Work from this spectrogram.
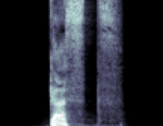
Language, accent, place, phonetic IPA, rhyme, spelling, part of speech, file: German, Germany, Berlin, [ɡast͡s], -ast͡s, Gasts, noun, De-Gasts.ogg
- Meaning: genitive singular of Gast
